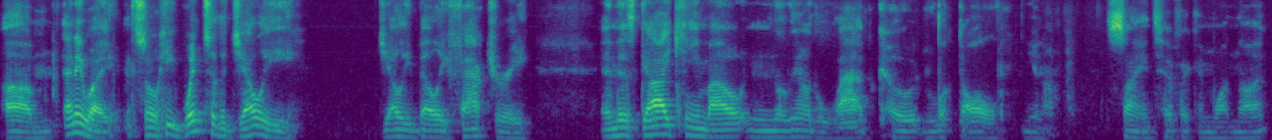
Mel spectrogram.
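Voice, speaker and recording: A man's voice: deep voice, unhurried, darkish tone, slightly rough. A man hosting a casual live chat, telling rambling stories with lots of groans and fillers.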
